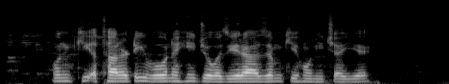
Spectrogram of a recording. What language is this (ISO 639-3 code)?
urd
